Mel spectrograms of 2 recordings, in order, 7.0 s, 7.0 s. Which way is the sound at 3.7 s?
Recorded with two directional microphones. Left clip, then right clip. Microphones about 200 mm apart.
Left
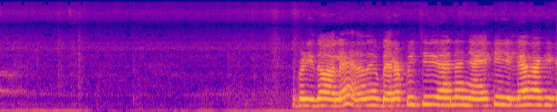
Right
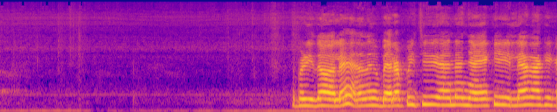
50° right (ahead or behind).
